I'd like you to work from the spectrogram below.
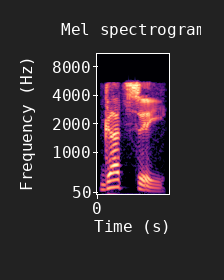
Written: gutsy

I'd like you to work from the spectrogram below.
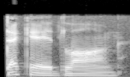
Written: decadelong

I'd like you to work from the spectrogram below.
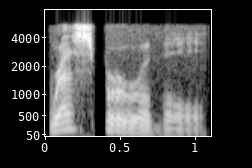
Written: respirable

